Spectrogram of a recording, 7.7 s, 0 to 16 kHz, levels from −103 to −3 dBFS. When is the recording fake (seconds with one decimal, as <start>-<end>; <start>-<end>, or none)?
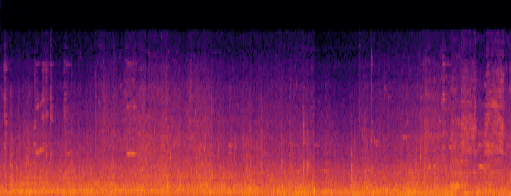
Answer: none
